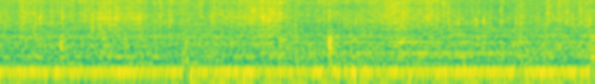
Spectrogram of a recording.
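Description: Beaten eggs sizzle steadily in a hot pan while being stirred into small pieces, a constant crackling fry close up with occasional soft scraping, no voices.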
